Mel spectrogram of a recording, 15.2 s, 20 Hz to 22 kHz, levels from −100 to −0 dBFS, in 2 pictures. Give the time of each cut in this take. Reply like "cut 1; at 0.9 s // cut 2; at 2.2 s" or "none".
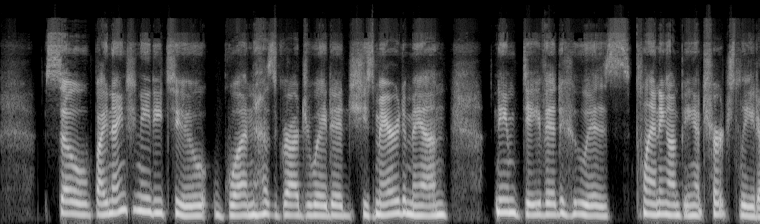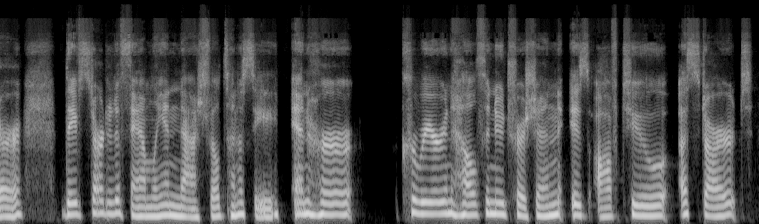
none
